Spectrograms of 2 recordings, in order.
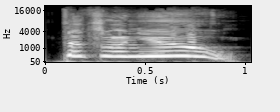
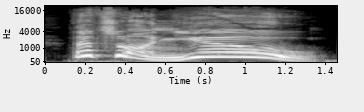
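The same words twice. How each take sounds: First: "that's on you" pitched much higher and louder, falling on "you"; exasperated higher repeat. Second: Drawn-out, stress on "that's", slower and a bit louder; slow emphatic scolding. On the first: Repeating the blame to viewers, higher and louder. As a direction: throw it up high in exasperation. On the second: Scolding careless voters, slow and pointed. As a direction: lean hard on "that's" and spell out "on you". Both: Real, not acted.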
